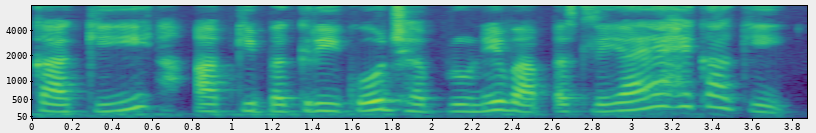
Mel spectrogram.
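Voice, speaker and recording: A woman's voice: mid-range voice, animated, slow pace, darkish tone. A woman voicing a clever young village man who teases and accuses his neighbor, in a storybook reading. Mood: teasing.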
